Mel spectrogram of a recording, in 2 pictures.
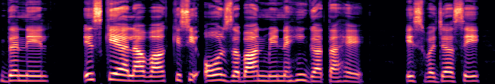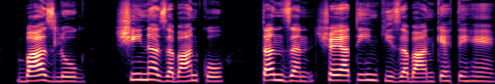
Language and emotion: Urdu, neutral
